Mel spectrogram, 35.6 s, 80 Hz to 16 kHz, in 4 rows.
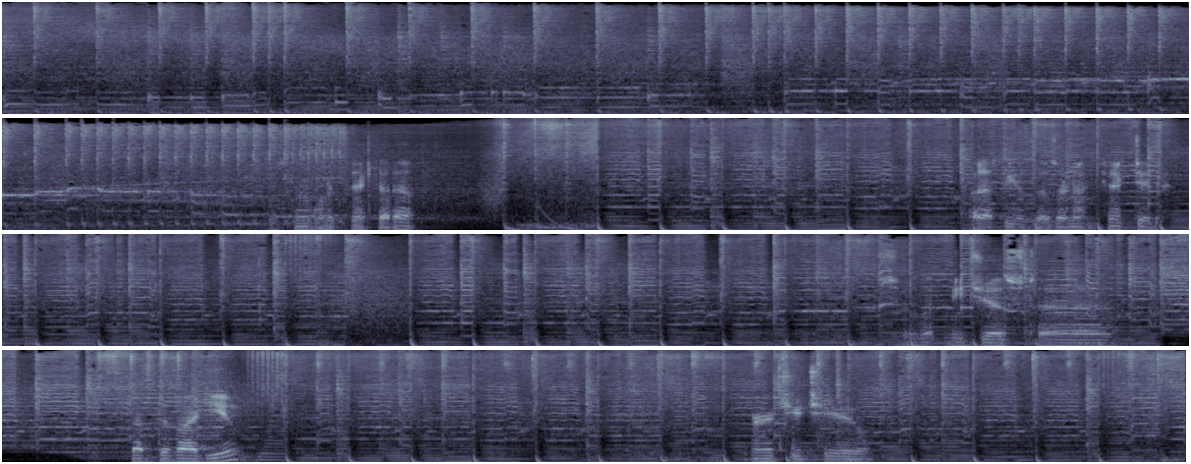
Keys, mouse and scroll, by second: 0.1 middle click, 0.7 middle click, 1.5 k, 10.5 middle click, 11.6 2, 12.0 1, 12.3 click, 13.2 g, 15.1 middle click, 15.6 ctrl+z, 20.2 g, 22.0 click, 22.8 click, 23.4 2, 23.7 click, 26.9-29.9 right drag, 30.6 1, 32.5 ,, 33.8 m.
